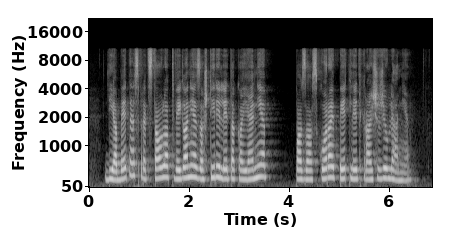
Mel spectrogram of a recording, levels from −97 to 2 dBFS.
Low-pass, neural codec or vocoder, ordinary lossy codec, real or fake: none; vocoder, 22.05 kHz, 80 mel bands, WaveNeXt; none; fake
